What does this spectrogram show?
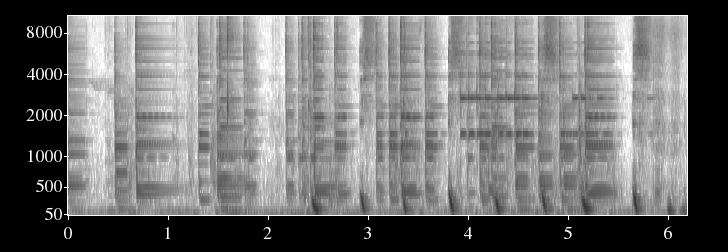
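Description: A kitchen timer alarm, signaling that pasta is ready, plays a bright electronic melody with steady, regular thumping beats underneath, looping at a moderate volume for several seconds with no one talking.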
